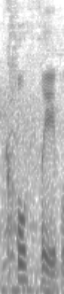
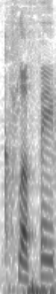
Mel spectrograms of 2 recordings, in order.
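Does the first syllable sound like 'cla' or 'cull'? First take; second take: cull; cla. First: The first syllable sounds like 'cull'. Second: The first syllable sounds like 'cla'. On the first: The speaker calls it wrong. "I say Cull instead of Cla" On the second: The speaker calls it right. "it's Clefable"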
